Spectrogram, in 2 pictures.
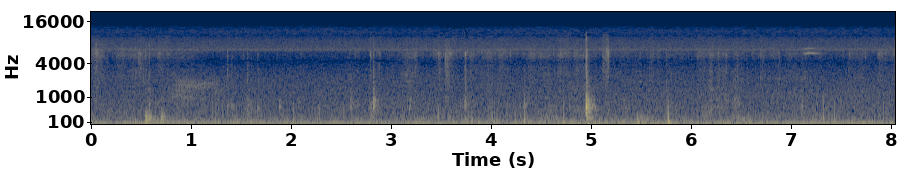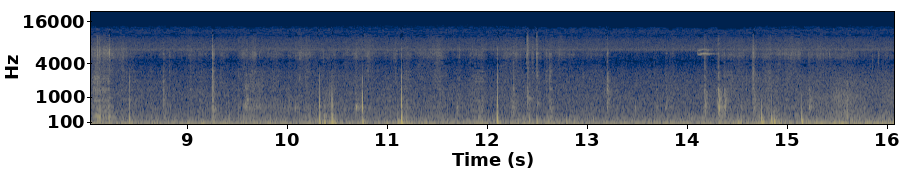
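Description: Scattered light clicks, taps and scrapes of hand work on the aerial mounting bracket and its self-tapping screw inside a car's front wheel arch, with one sharper click about five seconds in.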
